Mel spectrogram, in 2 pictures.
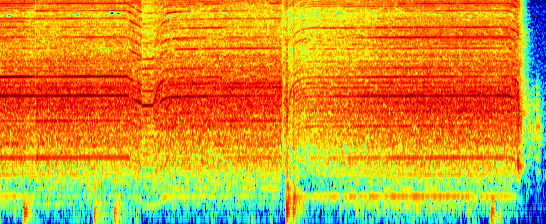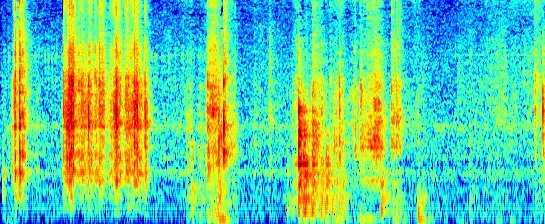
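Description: Cordless drill-driver running, backing out the housing screws of a belt sander: a steady motor whine that dips briefly twice and stops about five seconds in. Then the light clicks and knocks of screws and plastic housing parts being handled.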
